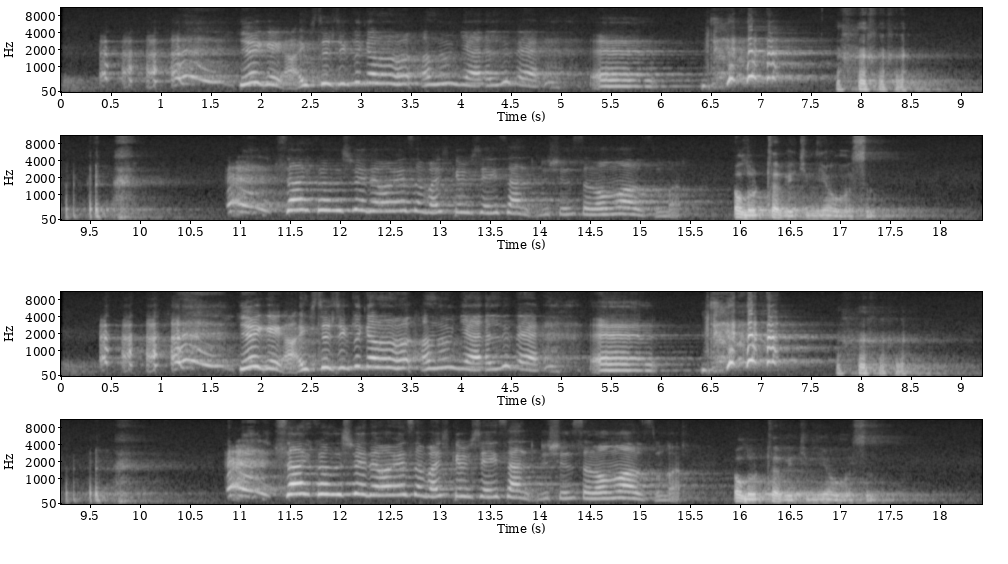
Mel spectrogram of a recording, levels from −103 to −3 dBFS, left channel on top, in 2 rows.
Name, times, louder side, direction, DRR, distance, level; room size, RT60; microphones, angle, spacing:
voice 1, 0.4-6.0 6.4-7.2 10.9-15.4, right 4 dB, 35° right, 13 dB, 0.5 m, -27 dB
voice 2, 7.7-8.5 9.7-10.0 15.9-17.4, left 1 dB, 40° left, 9 dB, 1.0 m, -27 dB
27.0 x 18.5 x 5.5 m, 2.4 s
head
